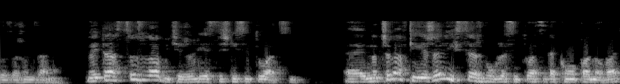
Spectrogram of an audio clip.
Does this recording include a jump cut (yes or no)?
yes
